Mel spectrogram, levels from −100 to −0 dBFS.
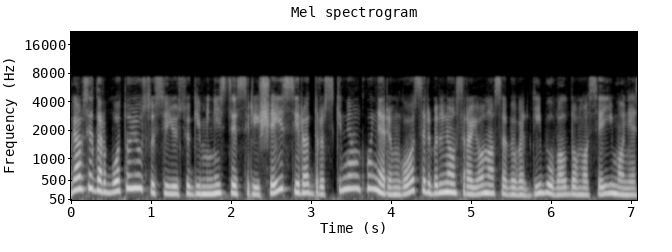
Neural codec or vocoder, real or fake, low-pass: codec, 16 kHz, 2 kbps, FreqCodec, larger model; fake; 7.2 kHz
